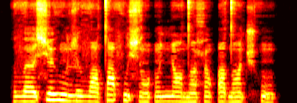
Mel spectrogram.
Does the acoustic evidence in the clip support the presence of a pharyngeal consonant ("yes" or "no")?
yes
